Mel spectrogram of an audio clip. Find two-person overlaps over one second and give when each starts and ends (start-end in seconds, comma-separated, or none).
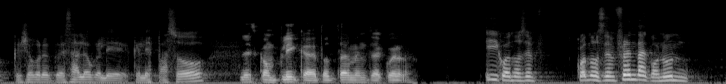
none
